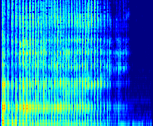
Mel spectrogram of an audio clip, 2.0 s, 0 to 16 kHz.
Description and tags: A longer burp with a bit of a wet edge.
A studio recording of my friend Cory Cone, the best burper I know. Recorded into Ardour using a Rode NT1 and a Presonus Firepod.
burp, belch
